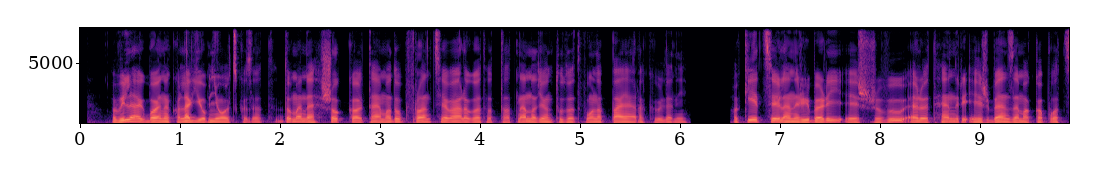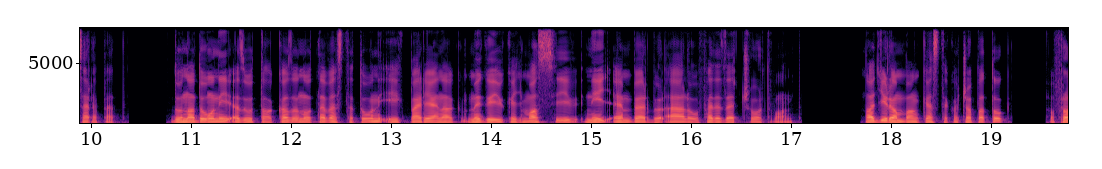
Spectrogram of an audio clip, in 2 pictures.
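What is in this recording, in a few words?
hungarian male narration; voice demos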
